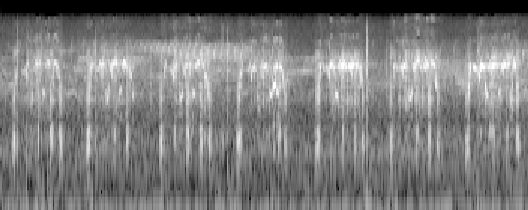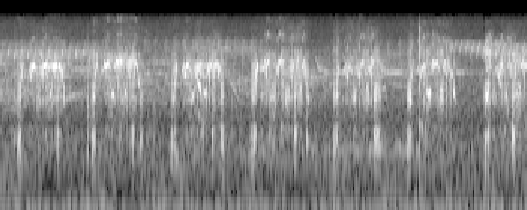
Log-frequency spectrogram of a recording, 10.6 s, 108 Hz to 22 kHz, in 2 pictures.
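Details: Black storks of a stork family at their nest in Estonia on a May 2018 morning: wheezy, rasping bursts repeated about once a second, some of them doubled, with brief quiet gaps between them.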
